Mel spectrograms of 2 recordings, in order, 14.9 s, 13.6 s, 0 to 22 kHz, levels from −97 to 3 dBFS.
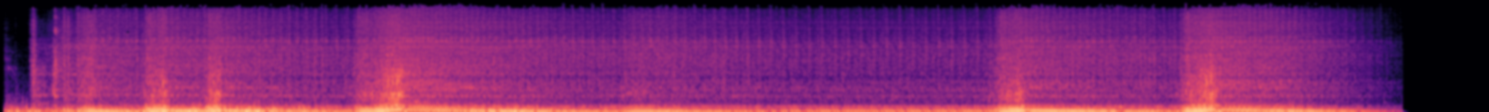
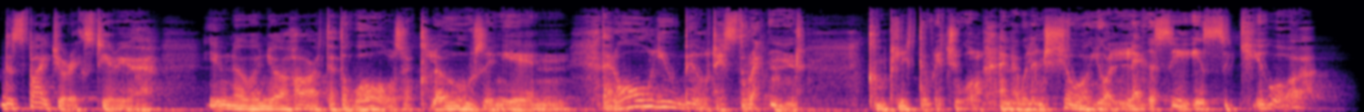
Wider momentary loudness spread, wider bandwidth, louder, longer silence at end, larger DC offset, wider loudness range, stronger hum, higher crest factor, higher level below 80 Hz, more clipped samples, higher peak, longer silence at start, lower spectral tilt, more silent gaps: first, 15 LU vs 9 LU; about the same, 16 kHz vs 15.5 kHz; about the same, -19 LUFS vs -19 LUFS; first, 1.05 s vs 0.4 s; neither; first, 10 LU vs 3 LU; neither; about the same, 16 dB vs 16 dB; first, -18 dBFS vs -42 dBFS; neither; first, 0 dBFS vs -4 dBFS; about the same, 0.05 s vs 0 s; first, -6.5 dB/octave vs -5 dB/octave; neither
